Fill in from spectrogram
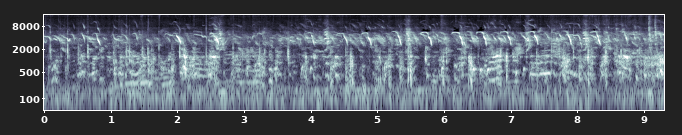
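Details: Feeding time for farm chickens: many birds calling together in rapid, high, downslurred chirps with clucks, steady throughout with a few louder bursts.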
